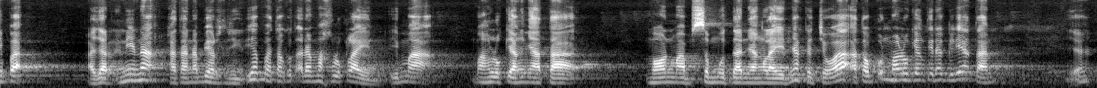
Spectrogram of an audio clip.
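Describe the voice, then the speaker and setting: A man preaching a sermon in a mosque, lively and addressing the congregation directly. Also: fairly high pitch. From West Java. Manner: animated, addresses the audience as "Pak" and quotes people in direct speech. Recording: long reverb of a mosque hall.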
